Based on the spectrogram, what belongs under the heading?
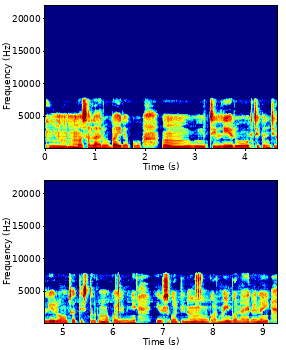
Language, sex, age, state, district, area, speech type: Nepali, female, 45-60, West Bengal, Kalimpong, rural, spontaneous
